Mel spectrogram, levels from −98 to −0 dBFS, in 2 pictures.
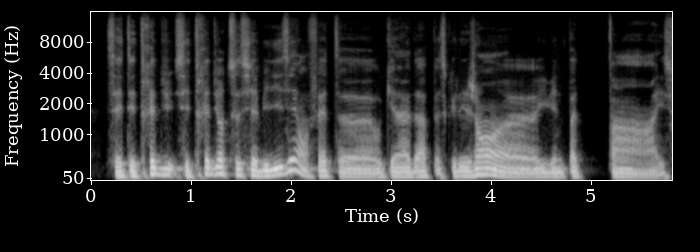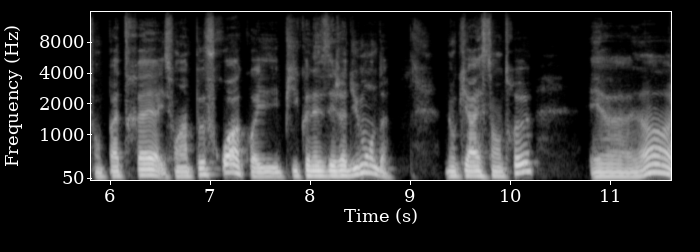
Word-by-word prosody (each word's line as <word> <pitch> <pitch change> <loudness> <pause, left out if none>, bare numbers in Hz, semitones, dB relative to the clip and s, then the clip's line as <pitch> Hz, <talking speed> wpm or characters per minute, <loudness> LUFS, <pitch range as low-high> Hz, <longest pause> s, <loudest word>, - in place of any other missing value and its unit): Ça - - -4
a - - +4
été 95 +1 +1
très 140 - +2
du 125 -1 -1
c'est - - -3
très 145 - -1
dur 145 +2 +2
de 145 - -15
sociabiliser, 120 - +2
en 115 - -1
fait, 100 +1 -3
heu, 80 -2 -1
au 80 - -2
Canada. 90 +2 -1
Parce - - -10
que 95 - -5
les 95 0 0
gens, 125 -4 +2
heu, 85 -1 -1
ils 90 - -2
viennent 90 0 -2
pas 100 +2 -3
t 85 - -15 0.3
enfin, 75 -4 -4
ils 70 - -9
sont 85 +2 -7
pas 100 +4 0
très 120 +1 +3
ils - - -4
sont 95 +3 -4
un 95 - +1
peu 130 +10 -1
froids, 130 +4 +3
quoi 95 -2 0
et 90 0 +1
puis, 90 +3 -8
ils - - -3
connaissent 105 -2 +4
déjà 105 0 +5
du 130 +5 +3
monde. 150 - +1 0.6
Donc, 100 -2 -2
ils 110 - +4
restent 100 -3 +2
entre 95 - -1
eux 195 +2 +1 0.5
et 90 +2 -1
heu, 90 - +2
non, 95 - +1
100 Hz, 260 wpm, -23 LUFS, 85-125 Hz, 0.6 s, déjà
